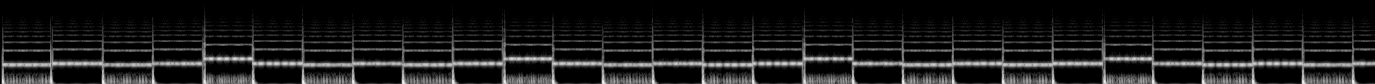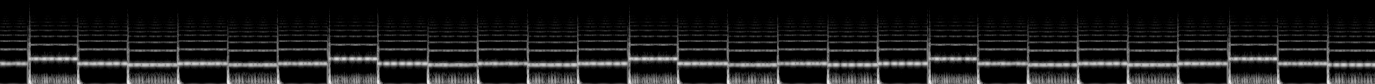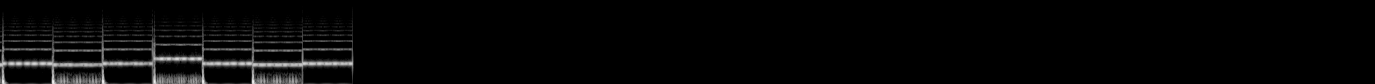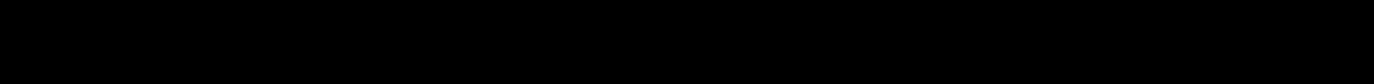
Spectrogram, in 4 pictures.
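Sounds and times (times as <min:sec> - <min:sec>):
sine wave tone: 0:00.0 - 0:31.1.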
